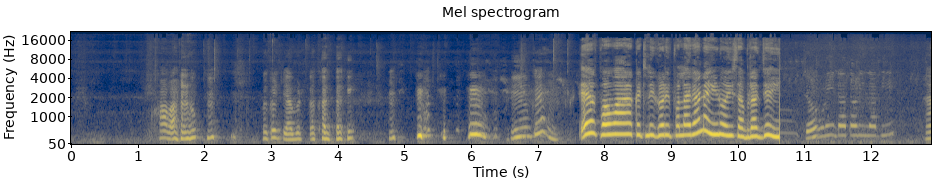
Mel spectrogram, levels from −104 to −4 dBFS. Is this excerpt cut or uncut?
cut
